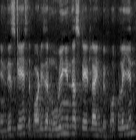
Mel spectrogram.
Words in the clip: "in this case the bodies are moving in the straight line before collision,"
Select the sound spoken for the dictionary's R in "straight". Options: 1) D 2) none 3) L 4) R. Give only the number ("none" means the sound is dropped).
2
